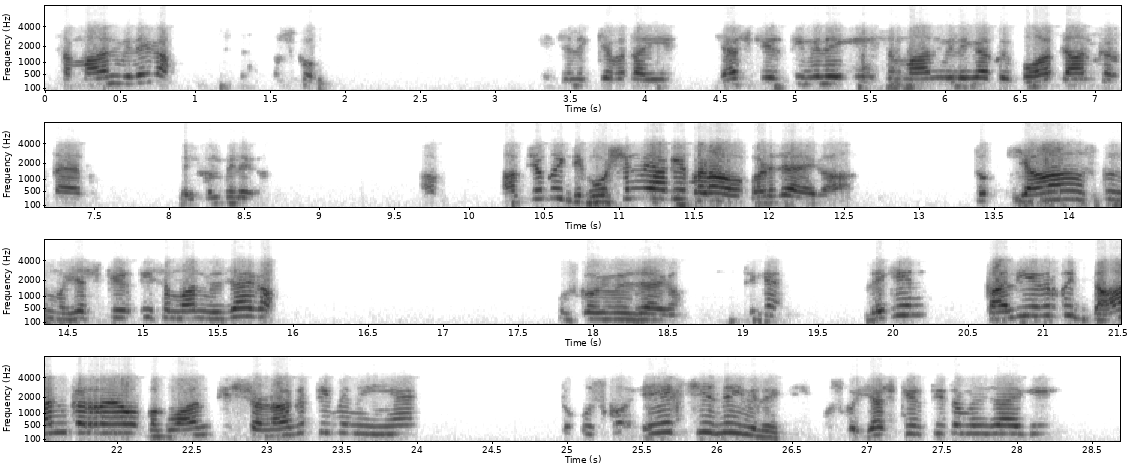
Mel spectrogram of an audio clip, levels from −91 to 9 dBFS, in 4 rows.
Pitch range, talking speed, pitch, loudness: 185-270 Hz, 150 wpm, 220 Hz, -19 LUFS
